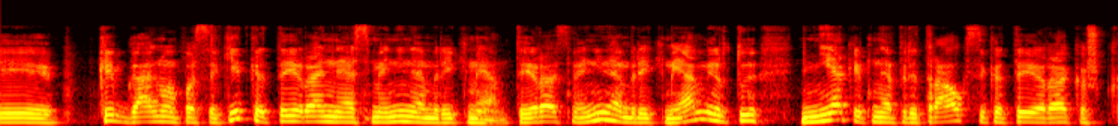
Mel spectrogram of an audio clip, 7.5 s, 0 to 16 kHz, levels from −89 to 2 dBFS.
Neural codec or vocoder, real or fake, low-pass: none; real; 7.2 kHz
